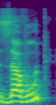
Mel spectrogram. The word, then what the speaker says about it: зовут: When O is not stressed, pronounce it as A. So here we will pronounce this word зовут with A.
